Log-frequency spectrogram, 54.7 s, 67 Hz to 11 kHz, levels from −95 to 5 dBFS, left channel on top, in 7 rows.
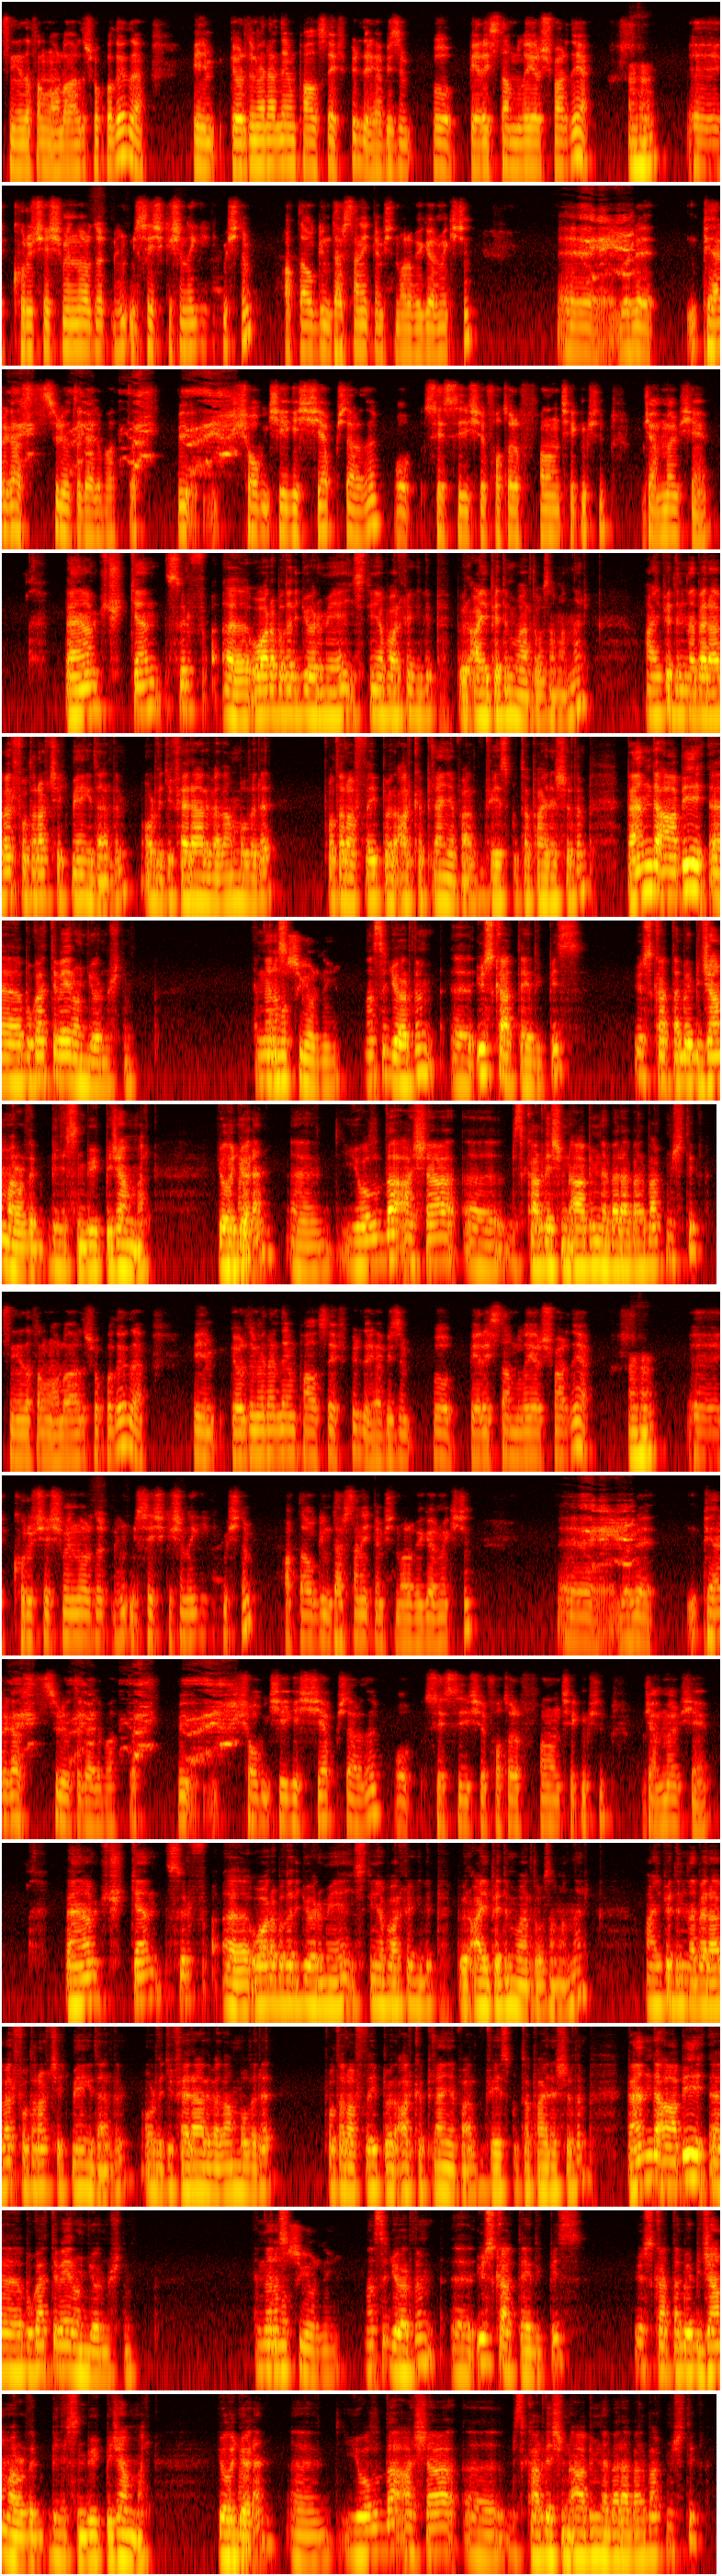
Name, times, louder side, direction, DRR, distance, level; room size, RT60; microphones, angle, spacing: voice 1, 0.0-4.4 4.7-6.4 6.7-6.9 7.5-10.6 11.0-12.9 13.2-13.3 13.9-14.9 15.3-23.4 30.7-30.8 42.0-42.8 49.4-49.6, left 4 dB, 50° left, 0.4 m, -34 dB
voice 2, 6.8-7.1 23.8-23.9 24.1-29.8 30.5-34.2 34.8-40.5 41.8-42.2 43.0-45.4 46.0-48.5 49.3-54.5, left 2 dB, 80° left, 1.3 m, -29 dB
sound 1, 9.3-9.4 10.1-10.3 11.9-12.0 14.1-14.7 15.6-16.0 16.3-16.6 16.9-17.3 17.6-18.2, left 1 dB, 30° left, 1.1 m, -36 dB
3.6 x 2.9 x 2.4 m
head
